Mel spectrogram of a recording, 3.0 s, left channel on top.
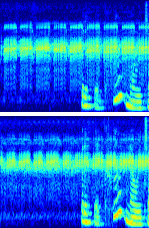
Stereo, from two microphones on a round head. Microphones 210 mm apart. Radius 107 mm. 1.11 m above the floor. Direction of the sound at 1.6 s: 70° right (ahead or behind).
